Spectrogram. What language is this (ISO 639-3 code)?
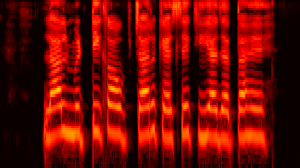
hin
